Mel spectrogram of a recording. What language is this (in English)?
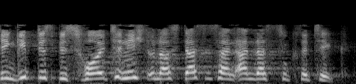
German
